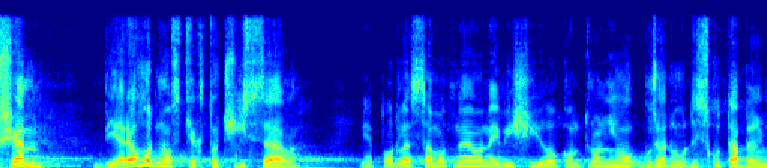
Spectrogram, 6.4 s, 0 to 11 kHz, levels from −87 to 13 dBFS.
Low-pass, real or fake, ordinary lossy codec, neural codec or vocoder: 9.9 kHz; fake; MP3, 96 kbps; codec, 24 kHz, 6 kbps, HILCodec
